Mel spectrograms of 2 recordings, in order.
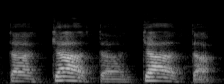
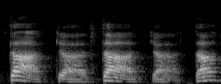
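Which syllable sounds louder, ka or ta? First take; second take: ka; ta. First: The ka syllables are louder than the ta. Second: The ta syllables are louder than the ka. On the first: "faire le ka plus fort que le ta" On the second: "certains d'entre vous peuvent faire"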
